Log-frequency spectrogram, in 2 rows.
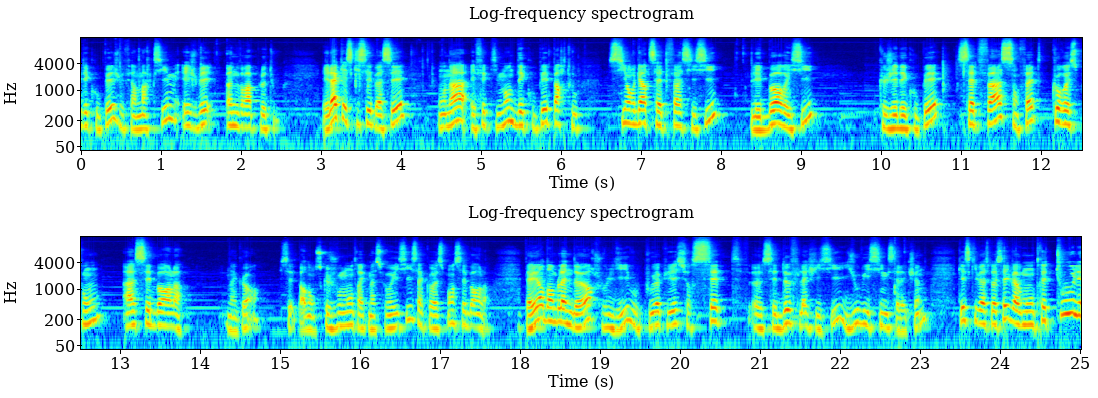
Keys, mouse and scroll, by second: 0.6 a, 3.4 alt+a, 4.1 a, 5.9 alt+a, 6.2-6.8 scroll up 2, 6.8 click, 7.4 shift+click, 8.1 shift+click, 8.4-11.2 middle drag, 10.7 2, 10.9 3, 11.2 click, 22.6 click, 23.9 alt+a, 24.7-25.0 middle drag.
